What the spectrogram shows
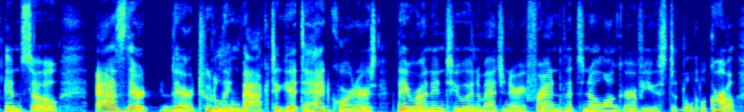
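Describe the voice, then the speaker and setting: A woman therapist talks in a relaxed podcast interview, her voice low with a gravelly edge. She tells stories in an easy way and laughs often. The sound is dry and close. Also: a little fast, no echo. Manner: warm storytelling, laughs often. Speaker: guest therapist.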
